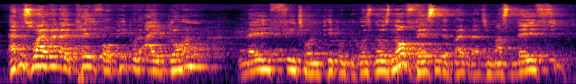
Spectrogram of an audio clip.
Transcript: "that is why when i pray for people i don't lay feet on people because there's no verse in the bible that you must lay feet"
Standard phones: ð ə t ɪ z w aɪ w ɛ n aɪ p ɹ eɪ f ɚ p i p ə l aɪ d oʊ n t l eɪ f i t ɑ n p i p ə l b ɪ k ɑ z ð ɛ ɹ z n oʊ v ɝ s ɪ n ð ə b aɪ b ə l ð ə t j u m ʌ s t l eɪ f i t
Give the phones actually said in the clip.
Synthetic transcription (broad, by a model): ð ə t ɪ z w aɪ w ɛ n aɪ p ɹ eɪ f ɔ p i p ə l aɪ d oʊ n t l eɪ f i t ɑ n p i p ə l b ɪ k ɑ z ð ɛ w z n oʊ v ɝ s ɪ n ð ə b aɪ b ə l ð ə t j u m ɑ s t l eɪ f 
